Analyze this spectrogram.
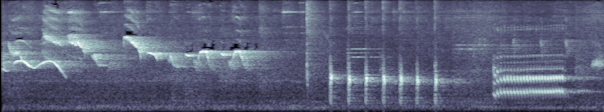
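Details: Chinese hwamei singing on the ground, with slurred whistles and falling notes, then a fast series of sharp repeated notes and a harsh buzzing burst near the end.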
